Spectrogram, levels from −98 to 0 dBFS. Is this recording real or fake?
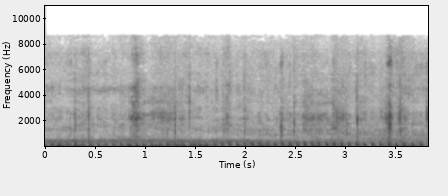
fake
